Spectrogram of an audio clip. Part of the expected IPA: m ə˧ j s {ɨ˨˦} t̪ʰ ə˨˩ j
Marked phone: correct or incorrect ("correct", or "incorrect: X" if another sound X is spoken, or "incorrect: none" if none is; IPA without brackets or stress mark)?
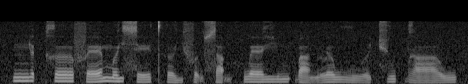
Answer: incorrect: e˨˦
